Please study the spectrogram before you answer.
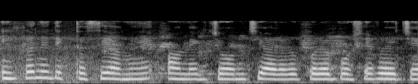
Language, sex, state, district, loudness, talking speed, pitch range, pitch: Bengali, female, Tripura, Unakoti, -13 LUFS, 115 wpm, 245-265 Hz, 250 Hz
